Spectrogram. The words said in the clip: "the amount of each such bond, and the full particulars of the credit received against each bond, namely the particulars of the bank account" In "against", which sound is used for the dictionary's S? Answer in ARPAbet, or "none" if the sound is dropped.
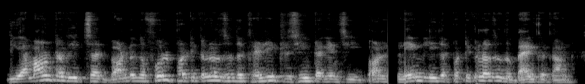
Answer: S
